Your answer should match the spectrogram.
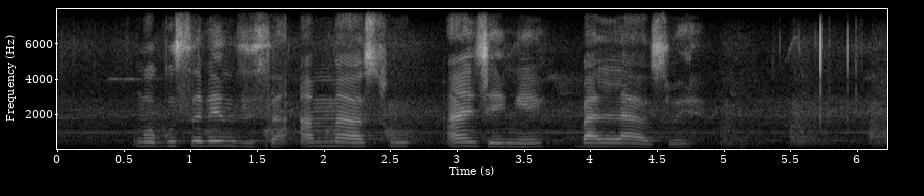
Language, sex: Zulu, female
